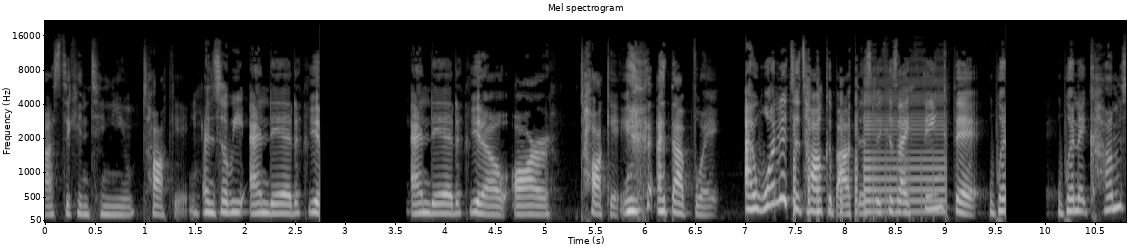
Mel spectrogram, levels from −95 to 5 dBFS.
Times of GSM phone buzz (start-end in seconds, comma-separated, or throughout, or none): 8.20-9.03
